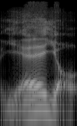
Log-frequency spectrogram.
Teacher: So 也有马, all third tones, right? But when you have two third tones together, again, just to make the language flow better, the first one changes into a second tone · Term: Tone change rules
